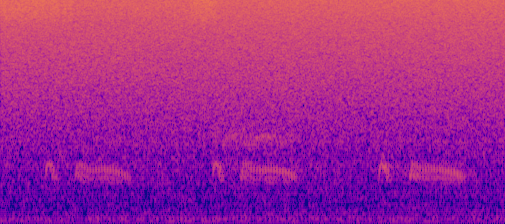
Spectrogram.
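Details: A cheetah calls at Mabula Gnu waterhole, Mabula Game Lodge, South Africa, giving faint bird-like tonal calls, a short note then a longer one, every two seconds, and keeps calling behind the camera.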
